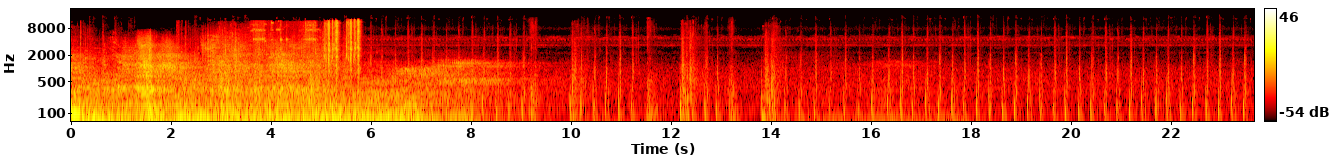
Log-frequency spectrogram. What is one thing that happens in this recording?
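Footsteps run over gravel and grass.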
